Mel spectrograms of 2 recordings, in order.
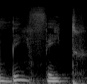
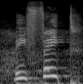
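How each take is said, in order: First: Quiet, dry "Bem feito" with a chuckle; a mother's low, knowing "Bem feito"; mother's mock scolding. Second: "Bem feito" repeated higher through laughter; laughing echo. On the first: Mother teases her scared daughter with a quiet, dry "Bem feito". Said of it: "Ela olhou e falou assim". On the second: Shown as a demonstration. Preacher repeats mother's "Bem feito" to congregation, laughing high. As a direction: relish the mother's line, laughing. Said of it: "Aquele jeito de mãe".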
